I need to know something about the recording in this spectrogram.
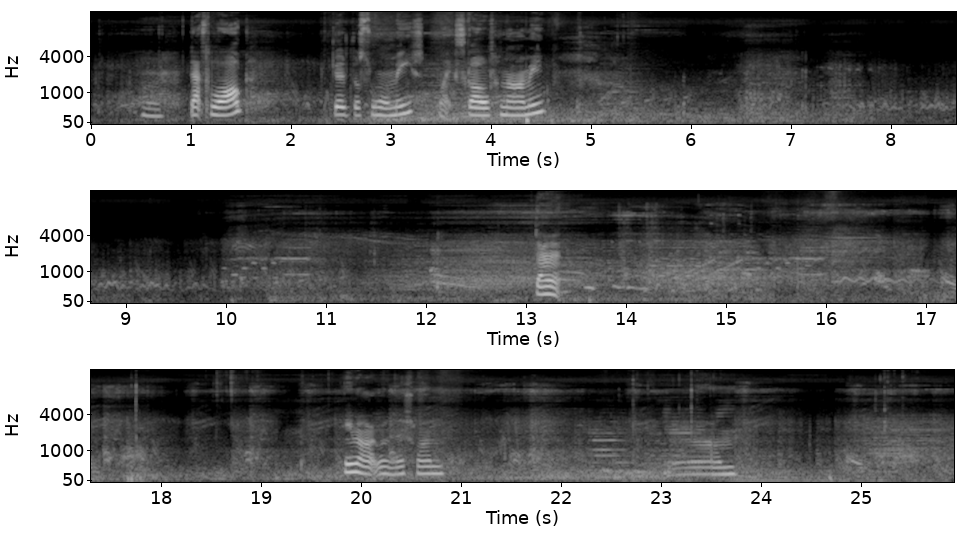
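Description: Cartoon battle sound effects clash and pop in a video game.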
